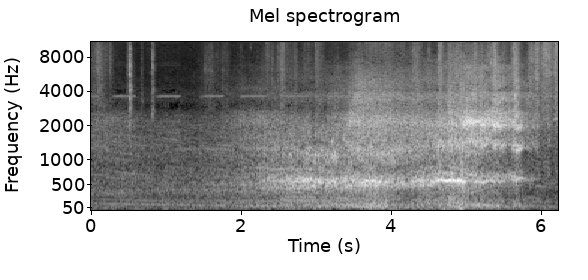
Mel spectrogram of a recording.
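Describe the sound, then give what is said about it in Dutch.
A car approaches with a rising engine roar that swells over several seconds, ending in a high, squealing tire skid as it pulls up. No one speaks. “Die wagen is er zo.”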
